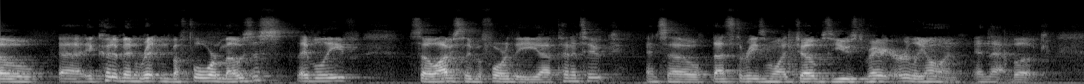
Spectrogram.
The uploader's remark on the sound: This podcast was recorded at the Summerdale Church of Christ.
